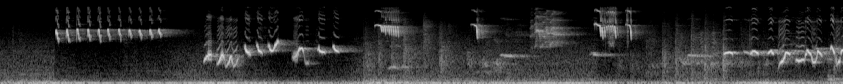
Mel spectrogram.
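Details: White-rumped shama in aggressive song used for training other birds: a long buzzy trill, then sharp rising whistles, chips and varied chattering phrases, over constant low-pitched background hum.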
